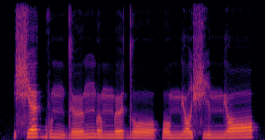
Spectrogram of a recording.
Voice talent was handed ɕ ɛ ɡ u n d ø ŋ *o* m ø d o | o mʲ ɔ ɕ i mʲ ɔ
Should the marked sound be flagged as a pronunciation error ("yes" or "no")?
yes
